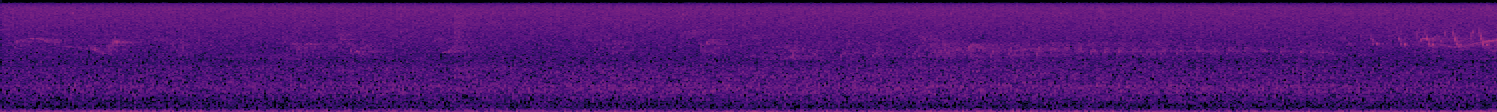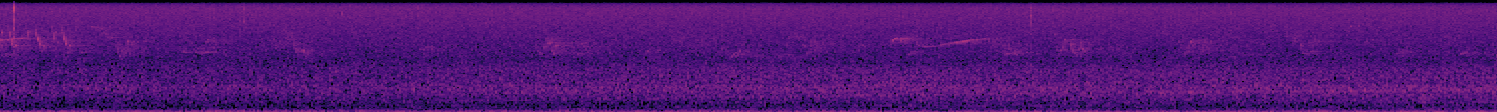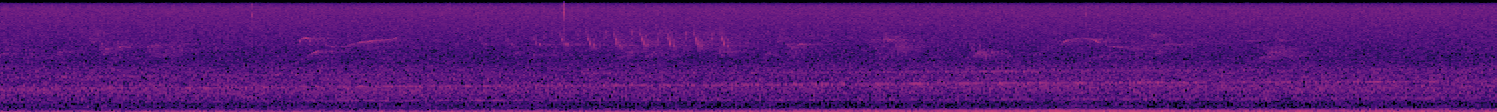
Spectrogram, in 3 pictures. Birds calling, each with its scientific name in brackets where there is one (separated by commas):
Eastern Wood-Pewee (Contopus virens), Red-eyed Vireo (Vireo olivaceus), Ovenbird (Seiurus aurocapilla)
